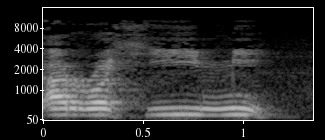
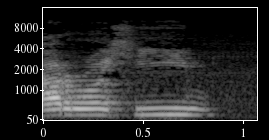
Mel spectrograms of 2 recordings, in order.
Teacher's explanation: Чуть-чуть я кясру произнес. · Shown in: second take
